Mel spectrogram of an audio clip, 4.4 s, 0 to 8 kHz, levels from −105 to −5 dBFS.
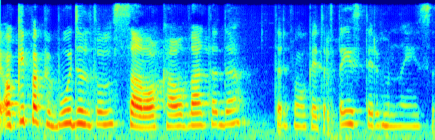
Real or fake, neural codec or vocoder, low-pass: fake; codec, 16 kHz, 2 kbps, X-Codec, HuBERT features, trained on LibriSpeech; 7.2 kHz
